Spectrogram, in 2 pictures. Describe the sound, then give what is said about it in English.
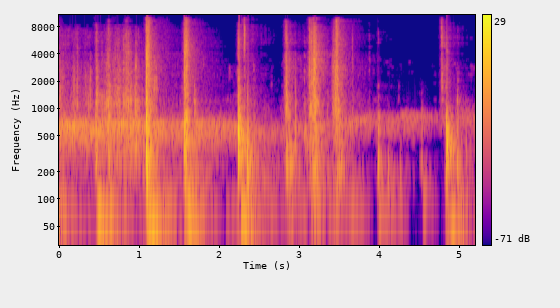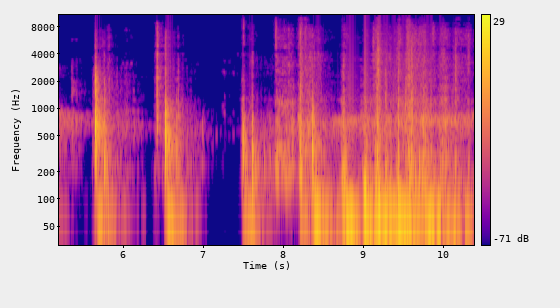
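Irregular hoof clops from horses moving about, sharp knocking steps scattered over ten seconds with a low rumbling background and no talking. “Hobble them horses and get up there.”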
